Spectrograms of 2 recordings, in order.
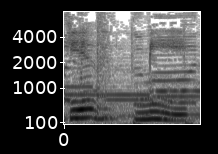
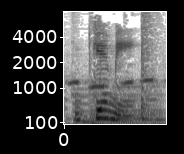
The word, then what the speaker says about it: gimme: 其实这个地方是 give me a hug, honey. 但是呢，在口语当中 give me 可以缩读成 gimme。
